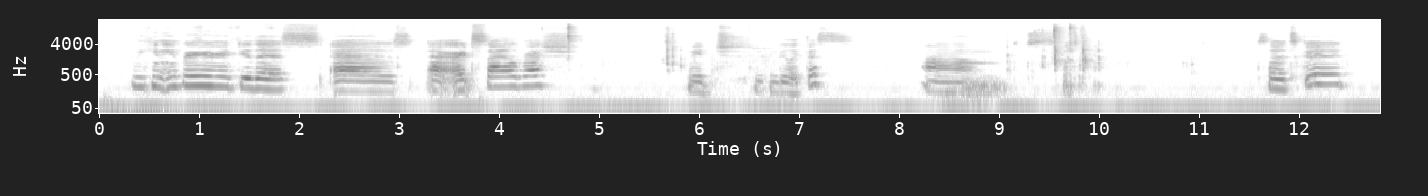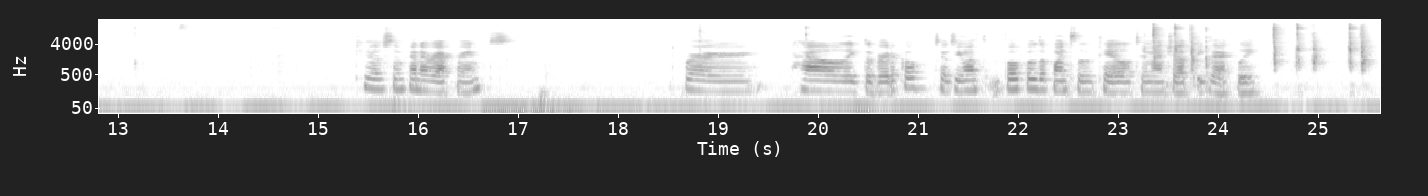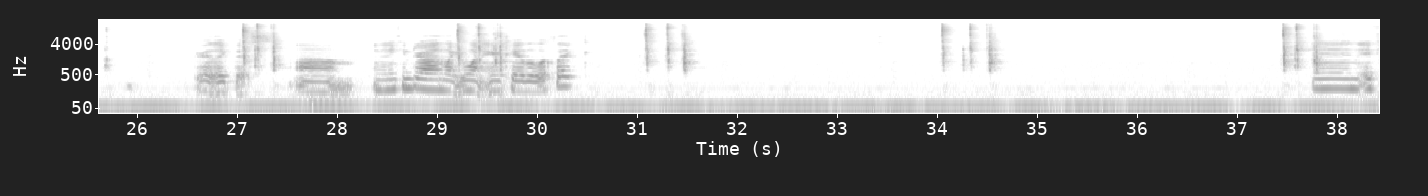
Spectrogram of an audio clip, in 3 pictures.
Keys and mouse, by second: 5.0 shift+click, 6.7 double click, 9.9 ctrl+z, 23.7 ctrl+z, 24.9 ctrl+z, 25.4 ctrl+z, 27.4 ctrl+z, 29.6 ctrl+z, 31.4 ctrl+z, 34.5 ctrl+z, 37.7 ctrl+z.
